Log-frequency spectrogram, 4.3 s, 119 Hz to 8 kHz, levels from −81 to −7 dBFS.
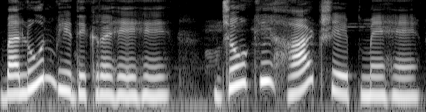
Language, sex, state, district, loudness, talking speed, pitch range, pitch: Hindi, female, Madhya Pradesh, Bhopal, -17 LUFS, 155 wpm, 220-285 Hz, 230 Hz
